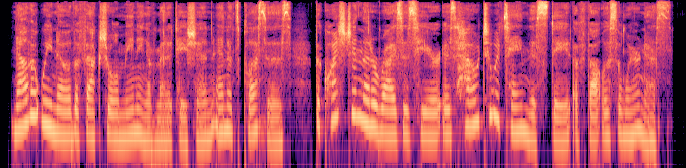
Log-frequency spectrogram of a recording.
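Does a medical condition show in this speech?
No.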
